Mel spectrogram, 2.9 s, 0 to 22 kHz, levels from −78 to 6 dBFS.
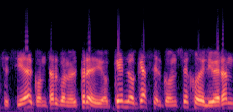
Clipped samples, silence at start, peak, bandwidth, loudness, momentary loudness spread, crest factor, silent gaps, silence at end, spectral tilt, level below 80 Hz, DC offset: under 0.1%; 0.05 s; -2 dBFS; 8.4 kHz; -14 LUFS; 6 LU; 12 dB; none; 0 s; -5.5 dB/octave; -60 dBFS; under 0.1%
